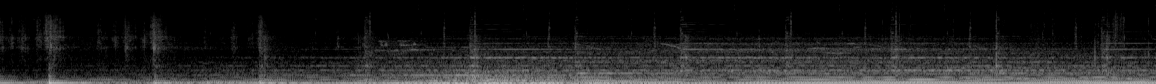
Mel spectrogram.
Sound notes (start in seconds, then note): 2.9 birds chirping; 7.1 gentle upbeat music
